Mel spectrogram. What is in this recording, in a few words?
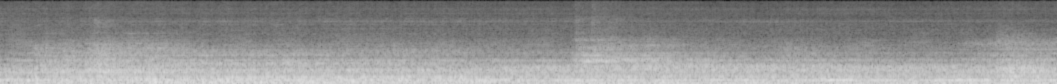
Galleon Corridor Ambience; Warframe; Grineer Galleon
